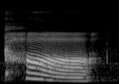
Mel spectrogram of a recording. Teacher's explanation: notice how my mouth stays completely open my tongue doesn't move and we don't pronounce the r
